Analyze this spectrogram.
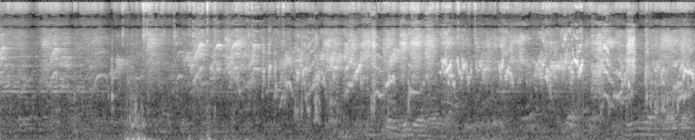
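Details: Budgerigars chirping, starting quieter then building into thick, overlapping high chatter with sharp squeaky accents and scratchy warbling toward the end.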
